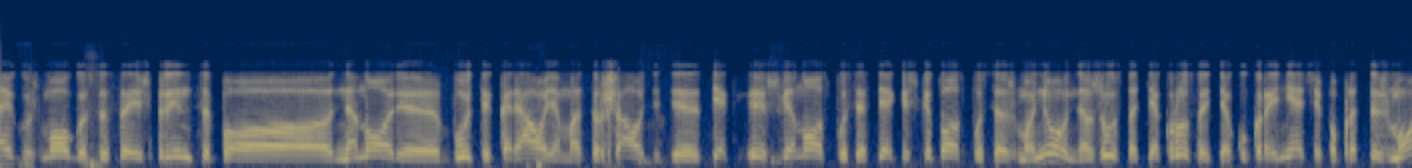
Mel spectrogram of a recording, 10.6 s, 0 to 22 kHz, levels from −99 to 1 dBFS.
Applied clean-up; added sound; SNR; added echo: none; none; none; none.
